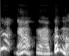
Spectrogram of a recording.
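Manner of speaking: quick, high-pitched squeak. Show how a miniature Donald Duck says the sentence, in a bad squeaky Donald Duck impression. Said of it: "I'm not a good Donald Duck impersonator, but he says something like".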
